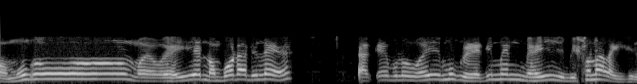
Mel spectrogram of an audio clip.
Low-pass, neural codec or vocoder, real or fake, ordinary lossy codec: 3.6 kHz; none; real; none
